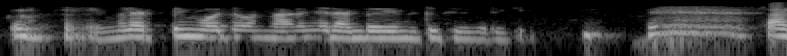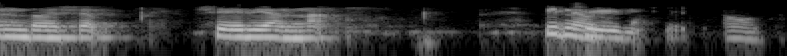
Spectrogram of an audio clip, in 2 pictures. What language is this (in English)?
Malayalam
